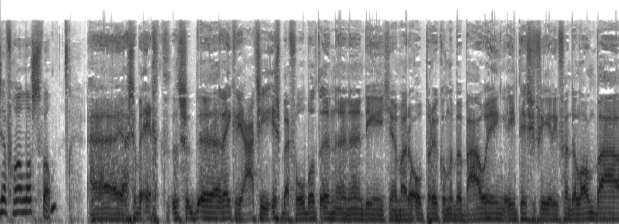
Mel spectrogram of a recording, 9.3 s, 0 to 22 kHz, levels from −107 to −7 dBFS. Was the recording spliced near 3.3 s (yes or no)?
no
